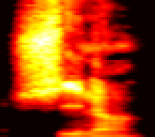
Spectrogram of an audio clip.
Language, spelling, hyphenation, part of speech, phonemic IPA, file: German, China, Chi‧na, proper noun, /ˈçiːna/, De-China.ogg
- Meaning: China (a country in East Asia)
